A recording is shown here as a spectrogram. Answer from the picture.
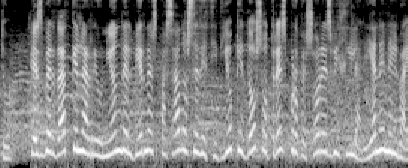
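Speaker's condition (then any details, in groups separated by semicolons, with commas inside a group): No condition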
